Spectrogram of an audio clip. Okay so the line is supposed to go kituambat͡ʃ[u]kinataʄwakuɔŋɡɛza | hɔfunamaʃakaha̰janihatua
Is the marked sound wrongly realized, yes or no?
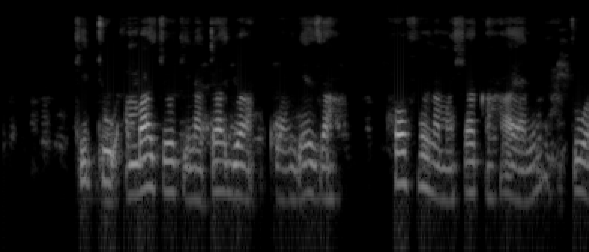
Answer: yes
